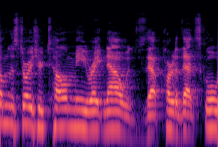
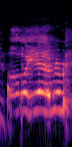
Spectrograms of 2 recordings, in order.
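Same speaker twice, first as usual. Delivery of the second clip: higher-pitched mock forgetful old man; mock old-timer; 12 semitones higher, faster than usual. Imitating forgetful future selves.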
